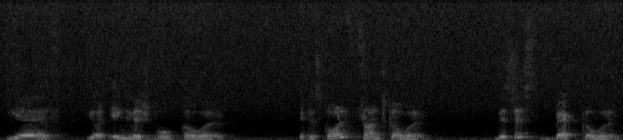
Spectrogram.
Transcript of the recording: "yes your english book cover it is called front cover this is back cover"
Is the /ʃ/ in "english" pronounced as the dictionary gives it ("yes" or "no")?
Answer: yes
